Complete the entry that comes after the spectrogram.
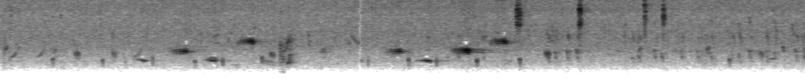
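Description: Short, high bird calls: a handful of loud single notes between about two and five seconds in, over a steady background of quick repeated rising chirps that carries on throughout.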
